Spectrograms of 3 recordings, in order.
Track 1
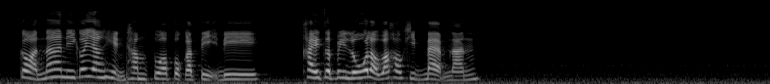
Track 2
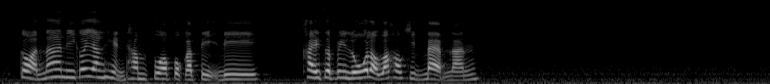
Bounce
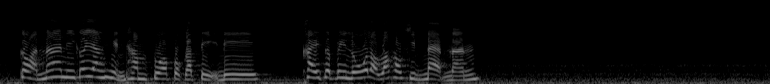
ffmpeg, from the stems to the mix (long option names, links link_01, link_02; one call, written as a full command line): ffmpeg -i stem1.wav -i stem2.wav -filter_complex "[0:a]lowpass=frequency=1900:width=0.5412,lowpass=frequency=1900:width=1.3066,asoftclip=type=hard:threshold=-29.5dB,volume=0.5dB[link_01];[1:a]volume=-5.5dB,asplit=2[link_02][link_03];[link_03]apad=whole_len=339970[link_04];[link_01][link_04]sidechaincompress=threshold=-40dB:ratio=4:attack=16:release=122[link_05];[link_05][link_02]amix=inputs=2:normalize=0,acompressor=threshold=-35dB:ratio=6" out.wav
